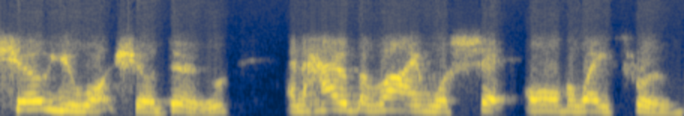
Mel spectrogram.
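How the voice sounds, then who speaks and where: The pace is fairly slow. Intonation stays lively throughout. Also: man. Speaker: hairdresser and educator. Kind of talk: tutorial. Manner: loud; animated.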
